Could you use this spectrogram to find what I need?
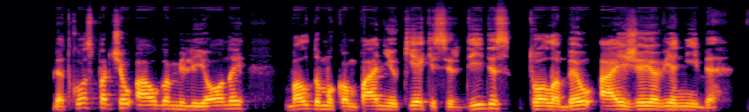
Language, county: Lithuanian, Utena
